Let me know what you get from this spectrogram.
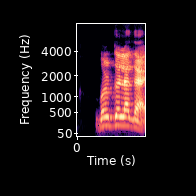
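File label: "bergelagat", Malay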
